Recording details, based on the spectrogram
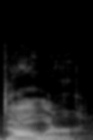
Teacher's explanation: most of the time our mouth gets a little lazy and instead of saying the r sound clearly it becomes muffled and sounds more like dollar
